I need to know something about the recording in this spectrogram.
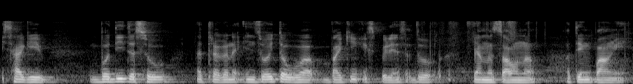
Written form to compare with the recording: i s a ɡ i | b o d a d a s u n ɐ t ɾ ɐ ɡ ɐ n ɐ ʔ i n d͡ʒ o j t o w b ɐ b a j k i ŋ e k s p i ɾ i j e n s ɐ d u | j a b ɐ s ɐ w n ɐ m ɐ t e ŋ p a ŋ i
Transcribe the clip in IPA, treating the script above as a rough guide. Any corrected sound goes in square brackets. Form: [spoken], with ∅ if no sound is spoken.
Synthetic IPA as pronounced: i s a ɡ i | b o d [i] d [ɐ] s u n ɐ t ɾ ɐ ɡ ɐ n ɐ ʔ i n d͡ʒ o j t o w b ɐ b a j k i ŋ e k s p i ɾ i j e n s ɐ d u | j a [m] ɐ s [a] w n ɐ m ɐ t e ŋ p a ŋ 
